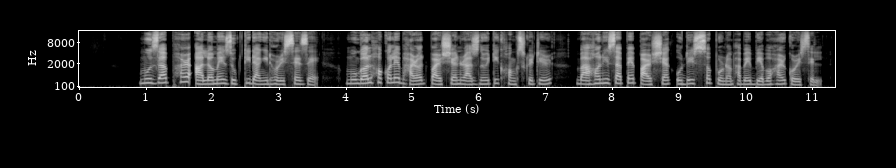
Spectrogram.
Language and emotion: Assamese, neutral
